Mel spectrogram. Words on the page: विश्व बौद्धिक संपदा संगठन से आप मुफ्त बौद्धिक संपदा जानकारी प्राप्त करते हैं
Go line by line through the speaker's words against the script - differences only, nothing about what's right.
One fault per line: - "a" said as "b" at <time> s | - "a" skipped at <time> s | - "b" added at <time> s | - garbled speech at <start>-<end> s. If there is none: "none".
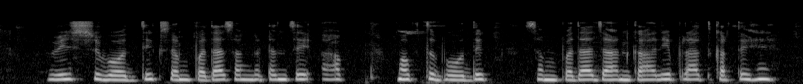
none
